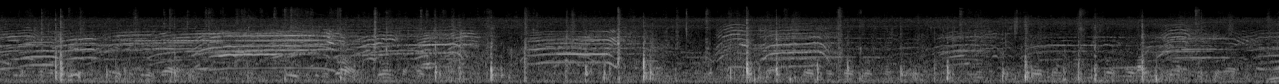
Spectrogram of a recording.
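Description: Young players shout loudly and drawn out outdoors.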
